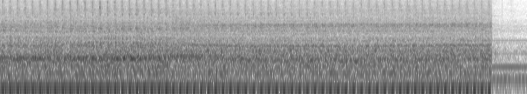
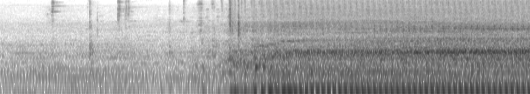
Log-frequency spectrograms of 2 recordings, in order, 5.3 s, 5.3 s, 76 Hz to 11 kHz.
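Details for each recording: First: Yamaha NMAX 155 V2 after ECU reprogramming, TPS reset to 0.0 and error codes cleared; previous abnormal idle and sudden stalling fixed. Steady, evenly spaced single-cylinder putter at idle, neither hunting nor dying; idle running properly. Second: Yamaha NMAX 155 V2 with hard starting, low idle and stalling, restarted after refitting the stock idle speed control valve to the throttle body. First start idled normally, second start idle surges up and sags unevenly; idle control valve sticking.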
